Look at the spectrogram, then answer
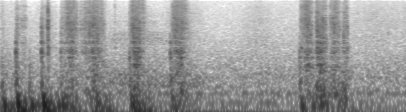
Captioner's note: tapping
